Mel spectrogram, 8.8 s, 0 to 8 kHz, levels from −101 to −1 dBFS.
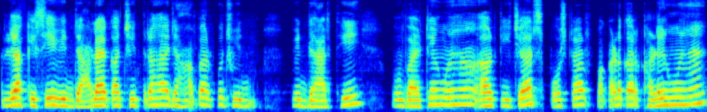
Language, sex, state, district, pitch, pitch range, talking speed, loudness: Hindi, female, Chhattisgarh, Korba, 185 Hz, 170-195 Hz, 135 wpm, -30 LUFS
